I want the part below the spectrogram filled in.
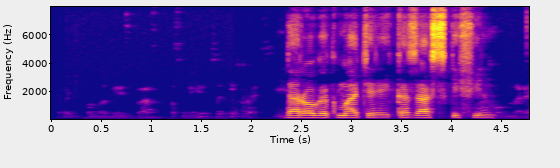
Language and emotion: Russian, neutral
